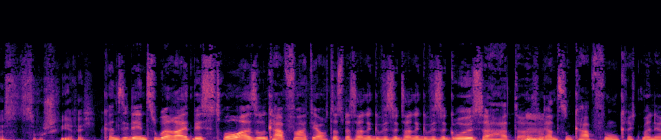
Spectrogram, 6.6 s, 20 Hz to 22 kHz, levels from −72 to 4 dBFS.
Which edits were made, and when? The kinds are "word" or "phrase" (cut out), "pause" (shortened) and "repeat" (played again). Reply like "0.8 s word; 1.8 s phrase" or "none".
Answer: 1.0 s pause; 1.9 s word; 2.7 s word; 3.5 s word; 4.0 s repeat; 5.4 s word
